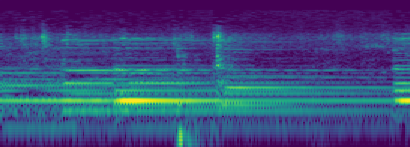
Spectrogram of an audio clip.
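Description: Live church-band music with long held notes, keyboard and guitar playing, and a short low thump about a second in.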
